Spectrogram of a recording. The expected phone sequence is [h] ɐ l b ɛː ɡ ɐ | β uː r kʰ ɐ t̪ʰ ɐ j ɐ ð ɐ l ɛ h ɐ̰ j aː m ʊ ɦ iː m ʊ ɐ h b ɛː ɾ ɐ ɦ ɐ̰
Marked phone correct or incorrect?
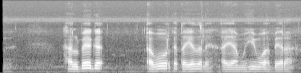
correct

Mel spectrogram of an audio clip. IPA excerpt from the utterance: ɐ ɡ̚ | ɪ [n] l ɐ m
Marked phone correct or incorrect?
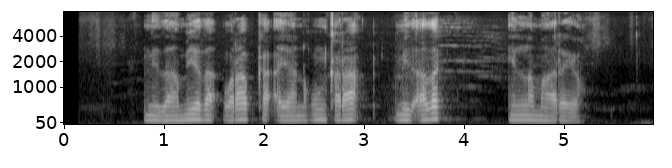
correct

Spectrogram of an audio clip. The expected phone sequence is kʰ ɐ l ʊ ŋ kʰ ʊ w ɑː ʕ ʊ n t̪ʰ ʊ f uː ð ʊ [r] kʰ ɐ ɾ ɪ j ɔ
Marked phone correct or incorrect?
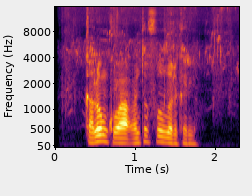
incorrect: l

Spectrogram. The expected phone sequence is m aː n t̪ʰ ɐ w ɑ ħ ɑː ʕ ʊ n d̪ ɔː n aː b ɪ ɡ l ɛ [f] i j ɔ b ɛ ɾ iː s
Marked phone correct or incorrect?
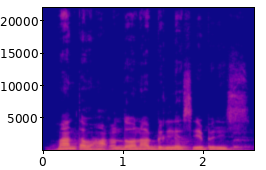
incorrect: s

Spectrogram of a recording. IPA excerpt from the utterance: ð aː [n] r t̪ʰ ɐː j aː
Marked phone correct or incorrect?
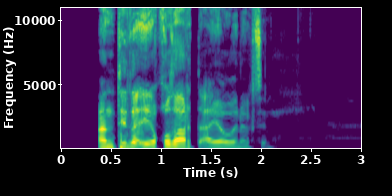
incorrect: none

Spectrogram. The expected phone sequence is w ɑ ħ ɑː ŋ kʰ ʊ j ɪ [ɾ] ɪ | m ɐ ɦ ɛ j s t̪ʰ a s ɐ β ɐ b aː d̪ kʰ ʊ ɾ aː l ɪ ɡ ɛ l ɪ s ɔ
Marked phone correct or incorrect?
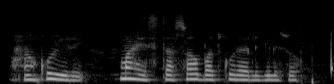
incorrect: ɽ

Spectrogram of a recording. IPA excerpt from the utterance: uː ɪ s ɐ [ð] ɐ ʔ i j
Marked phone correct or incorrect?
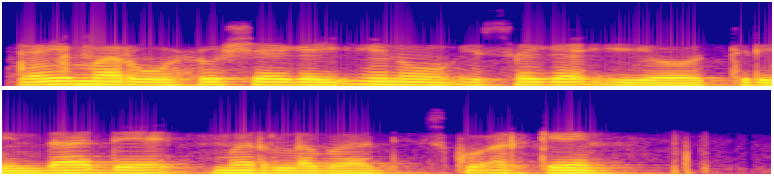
incorrect: ɣ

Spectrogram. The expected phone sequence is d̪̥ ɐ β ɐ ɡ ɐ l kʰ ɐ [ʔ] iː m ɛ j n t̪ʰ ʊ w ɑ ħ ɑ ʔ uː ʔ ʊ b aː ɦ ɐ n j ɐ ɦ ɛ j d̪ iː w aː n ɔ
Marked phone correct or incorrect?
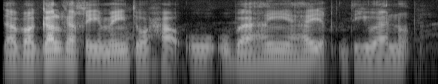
incorrect: q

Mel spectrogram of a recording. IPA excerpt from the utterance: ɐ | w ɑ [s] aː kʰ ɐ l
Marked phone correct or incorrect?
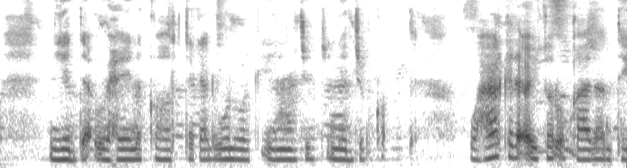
incorrect: ħ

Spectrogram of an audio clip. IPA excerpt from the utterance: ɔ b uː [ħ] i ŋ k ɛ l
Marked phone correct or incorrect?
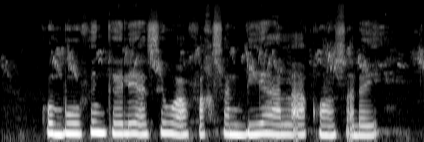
incorrect: f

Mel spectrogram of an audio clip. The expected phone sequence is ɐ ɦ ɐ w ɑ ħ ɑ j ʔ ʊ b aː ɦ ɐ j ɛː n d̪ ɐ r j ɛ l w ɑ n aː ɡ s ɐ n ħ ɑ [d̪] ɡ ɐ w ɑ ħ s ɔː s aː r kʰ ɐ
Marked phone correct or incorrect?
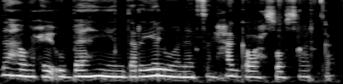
incorrect: none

